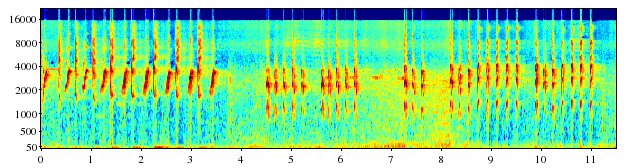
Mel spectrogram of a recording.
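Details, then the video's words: Energetic long-tailed shrike song, used as a lure to get other birds singing: long runs of sharp, scratchy notes rattled off about three per second, broken by brief pauses, with a quiet low rumble in between. "PANCINGAN BURUNG CENDET GACOR 100%"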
